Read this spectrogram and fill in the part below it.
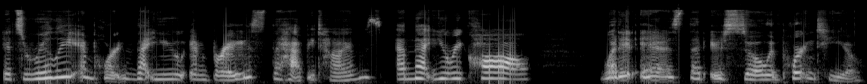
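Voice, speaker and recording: Earnest woman card reader, somewhat high. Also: animated, unhurried, creaky, fairly bright tone, breathy edge. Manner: soothing, earnest, addresses viewers directly. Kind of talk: live-stream tarot reading.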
